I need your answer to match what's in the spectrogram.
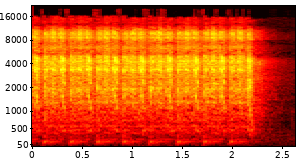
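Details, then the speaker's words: Gilera DNA 125cc scooter, first start-up attempt after a carb upgrade, no airbox connector fitted: quick chugging crank that cuts out abruptly, engine not catching; intermittent starter from dirty contacts. "Right, let it cool down. Oh, every time. I'm gonna have to clean that properly."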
